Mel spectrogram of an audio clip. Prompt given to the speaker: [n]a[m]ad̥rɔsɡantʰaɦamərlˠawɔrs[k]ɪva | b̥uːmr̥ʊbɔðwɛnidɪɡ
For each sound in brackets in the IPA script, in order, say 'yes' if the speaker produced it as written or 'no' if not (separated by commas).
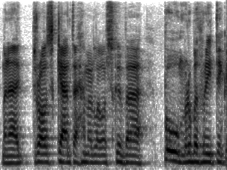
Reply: no, no, yes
